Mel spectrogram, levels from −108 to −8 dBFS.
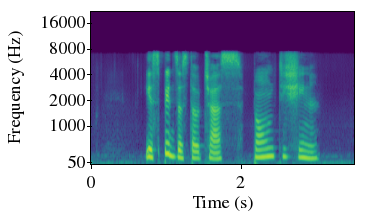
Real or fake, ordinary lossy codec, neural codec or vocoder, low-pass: fake; MP3, 96 kbps; codec, 16 kHz, 2 kbps, X-Codec, HuBERT features, trained on balanced general audio; 7.2 kHz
